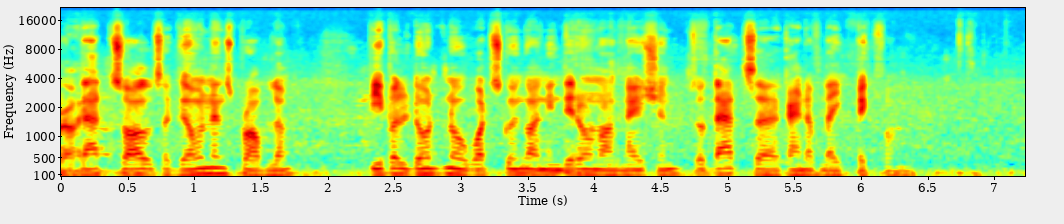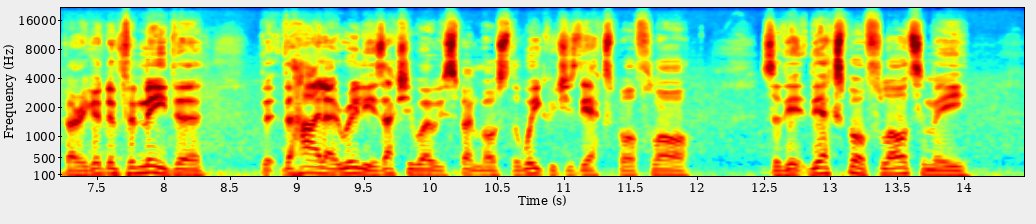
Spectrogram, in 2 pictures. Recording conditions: busy venue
